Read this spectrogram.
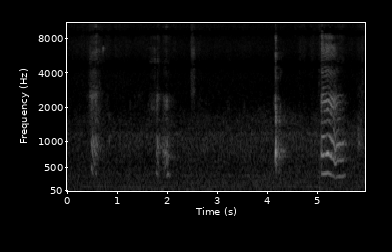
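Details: Female infant aged 2 months 27 days having hiccups while on a bouncing chair: a few brief, abrupt hiccup sounds with soft babbling and quiet room noise.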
